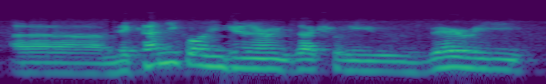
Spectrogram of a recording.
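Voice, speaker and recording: A man from France with a French accent, an engineer answering student questions in a virtual talk, pausing often with fillers and restarts. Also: mid-range voice, animated, a little hiss or hum. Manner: halting, many fillers and restarts. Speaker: satellite engineer. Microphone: video call. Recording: tinny, phone-like video call audio.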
